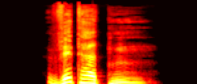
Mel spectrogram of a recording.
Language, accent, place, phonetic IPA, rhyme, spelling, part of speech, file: German, Germany, Berlin, [ˈvɪtɐtn̩], -ɪtɐtn̩, witterten, verb, De-witterten.ogg
- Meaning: inflection of wittern: 1. first/third-person plural preterite 2. first/third-person plural subjunctive II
